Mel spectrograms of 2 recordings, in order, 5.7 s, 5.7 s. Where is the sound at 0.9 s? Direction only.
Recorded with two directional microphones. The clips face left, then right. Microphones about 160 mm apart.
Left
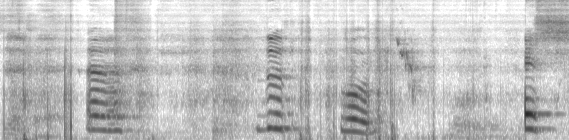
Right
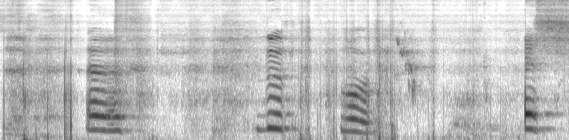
20° right (ahead or behind).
